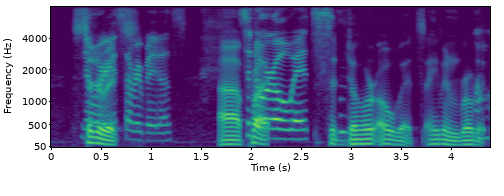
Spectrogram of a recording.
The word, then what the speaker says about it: Sidorowitz: Sidorowitz. I even wrote it phonetically.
